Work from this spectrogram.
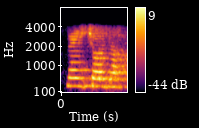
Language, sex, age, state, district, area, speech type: Hindi, female, 18-30, Rajasthan, Jodhpur, urban, conversation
